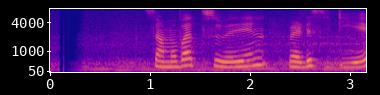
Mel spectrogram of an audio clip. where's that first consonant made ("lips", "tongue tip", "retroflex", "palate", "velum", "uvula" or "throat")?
tongue tip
